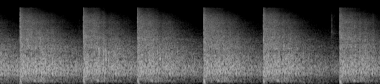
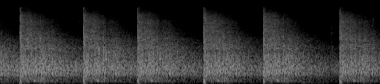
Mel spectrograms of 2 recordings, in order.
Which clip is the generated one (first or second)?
first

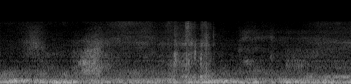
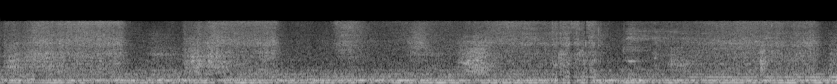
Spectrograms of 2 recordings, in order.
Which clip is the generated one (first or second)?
first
